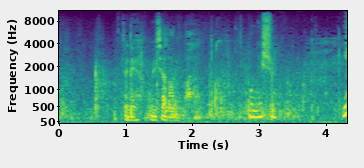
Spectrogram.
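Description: A young woman asks a question in a concerned voice.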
